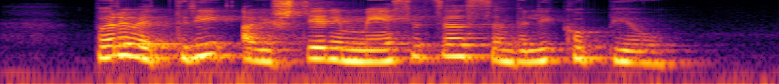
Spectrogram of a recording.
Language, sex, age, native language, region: Slovenian, female, 30-49, Slovenian, Savinja region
